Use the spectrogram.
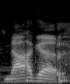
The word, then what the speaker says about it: Naga: I said Naga! With an A, Naga.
